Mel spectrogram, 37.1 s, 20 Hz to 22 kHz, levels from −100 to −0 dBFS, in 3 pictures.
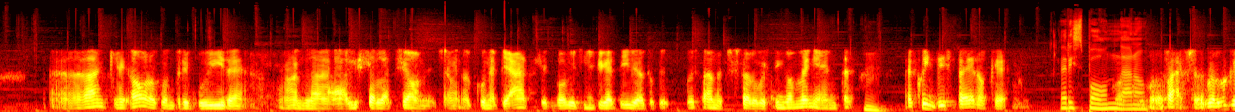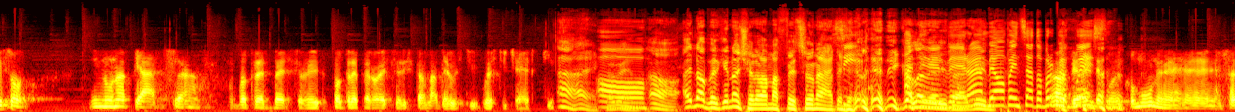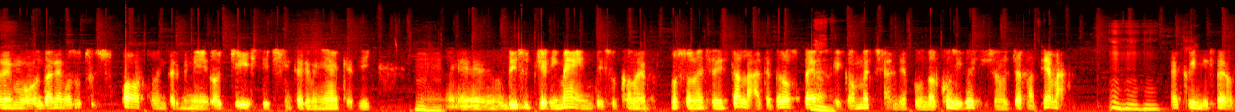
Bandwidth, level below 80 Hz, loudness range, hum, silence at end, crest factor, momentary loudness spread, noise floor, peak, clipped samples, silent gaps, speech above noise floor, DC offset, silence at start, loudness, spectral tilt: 14 kHz; -52 dBFS; 4 LU; none; 0 s; 20 dB; 11 LU; -48 dBFS; 0 dBFS; under 0.1%; none; 29 dB; under 0.1%; 0.5 s; -20 LUFS; -5.5 dB/octave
